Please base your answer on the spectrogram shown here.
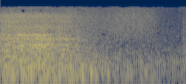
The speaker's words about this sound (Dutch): Nou, ik ga het gewoon bij mezelf controleren of ik adem heb. Ik adem diep in nu.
